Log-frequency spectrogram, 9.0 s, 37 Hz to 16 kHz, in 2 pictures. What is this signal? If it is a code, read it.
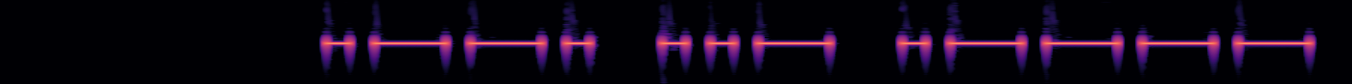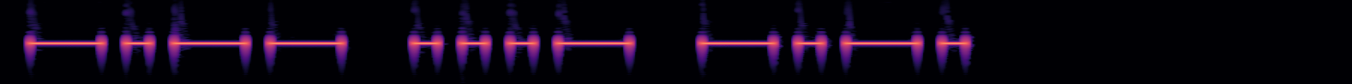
Morse code, heard as a keyed tone, about 15 wpm, 700 Hz. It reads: PU1YVC
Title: DXCC-100 Call Signs - 6 Characters - Repeated 3x - 15wpm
